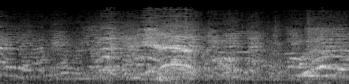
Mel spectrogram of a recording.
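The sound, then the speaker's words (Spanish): Schoolchildren of infant, primary and special education returning to their classrooms at schools in Seville, chattering and shouting at once, a dense wash of overlapping high-pitched voices with occasional louder cries rising above the din. “Es el griterío de los alumnos de segundo ciclo de infantil, primaria y educación especial que regresaron hoy a sus aulas.”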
